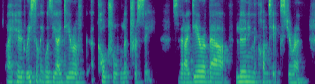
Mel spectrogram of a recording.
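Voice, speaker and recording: A woman with a New Zealand accent speaks with a fairly low pitch and fairly even intonation. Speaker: education leader. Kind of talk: podcast interview answer.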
